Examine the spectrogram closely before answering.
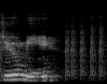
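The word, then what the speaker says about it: Dew Me: It's called Do Me, but it's spelled D-E-W.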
